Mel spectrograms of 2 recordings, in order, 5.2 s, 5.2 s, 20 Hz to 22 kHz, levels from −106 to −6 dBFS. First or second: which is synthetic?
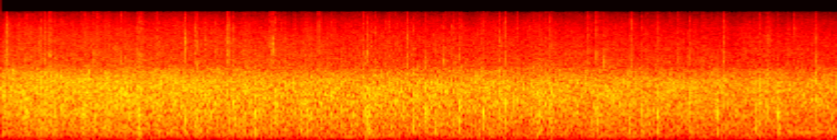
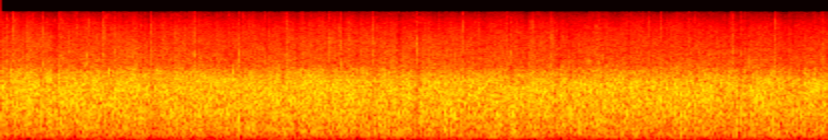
second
